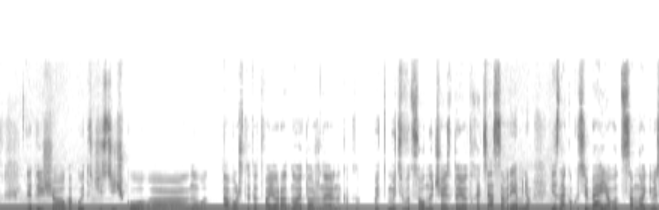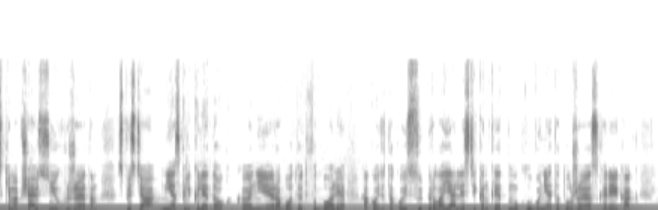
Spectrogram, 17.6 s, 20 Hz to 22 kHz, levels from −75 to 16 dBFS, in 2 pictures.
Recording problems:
electrical hum; loud; throughout; 50 Hz, 9 dB below the speech

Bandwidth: 15.5 kHz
